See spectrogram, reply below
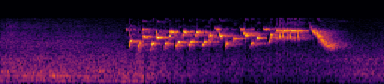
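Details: Ghoroub-style song of a European goldfinch, opening quietly, then a fast run of liquid, high twittering notes ending in a short downward-sweeping buzz.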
